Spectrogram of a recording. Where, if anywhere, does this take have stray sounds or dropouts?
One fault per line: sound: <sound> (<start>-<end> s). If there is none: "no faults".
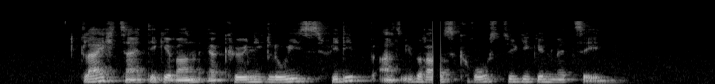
sound: dropout (4.3-4.4 s)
